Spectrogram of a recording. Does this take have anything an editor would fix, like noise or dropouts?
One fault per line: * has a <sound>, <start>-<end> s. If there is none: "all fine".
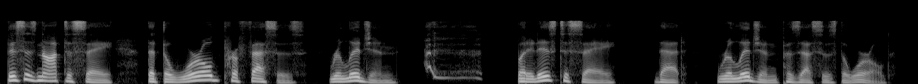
* has a laugh, 4.2-4.8 s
